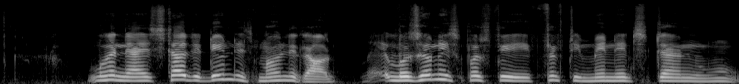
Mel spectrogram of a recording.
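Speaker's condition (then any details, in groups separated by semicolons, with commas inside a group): Cerebral palsy; limited coordination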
